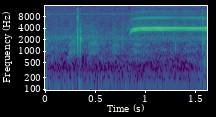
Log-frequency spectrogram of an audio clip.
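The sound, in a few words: referee's whistle at a boys lacrosse game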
